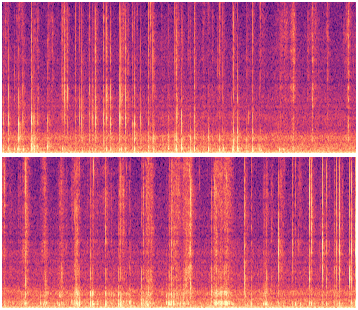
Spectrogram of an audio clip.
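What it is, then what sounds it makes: Mesh and synthetic hiking sneaker. An empty grey and black hiking sneaker made of mesh, synthetic overlays and rubber is held in the hand and scratched and tapped with long nails. Dense, quick clicks and scratchy rustles run throughout over a steady low hum, with short bursts of slightly louder tapping.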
